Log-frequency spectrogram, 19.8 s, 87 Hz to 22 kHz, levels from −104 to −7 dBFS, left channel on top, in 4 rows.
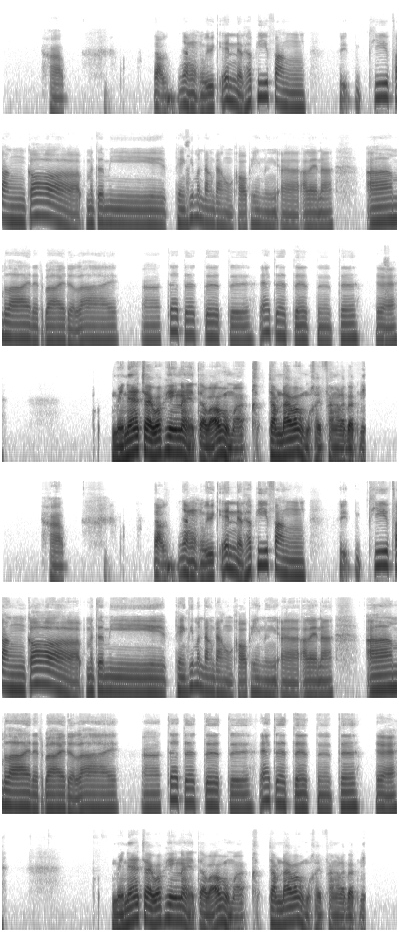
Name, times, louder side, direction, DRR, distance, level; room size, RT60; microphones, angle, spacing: voice 1, 0.5-0.8 1.1-1.3 1.9-3.8 4.2-11.3 11.6-14.8, right 4 dB, 55° right, 0.6 m, -36 dB
voice 2, 16.2-19.4, left 7 dB, 70° left, 0.4 m, -26 dB
head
